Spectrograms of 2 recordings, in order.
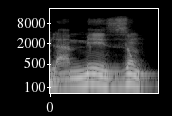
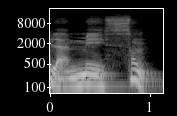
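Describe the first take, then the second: First: The middle consonant is a buzzing z sound. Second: The middle consonant is a hissing s sound. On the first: The speaker calls it right. "J'ai dit la maison. ... on le prononce Z" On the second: The speaker calls it wrong. "j'ai pas prononcé un S. J'ai pas dit la maison"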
